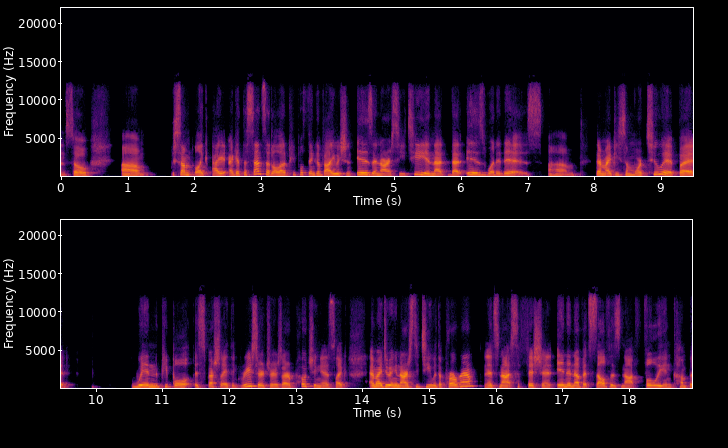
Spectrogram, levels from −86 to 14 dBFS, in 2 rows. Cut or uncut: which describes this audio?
cut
